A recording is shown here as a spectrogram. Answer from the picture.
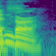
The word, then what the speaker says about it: Edinburgh: BURGH is pronounced borough. – Yes. Edinburgh. That's how they pronounce it.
